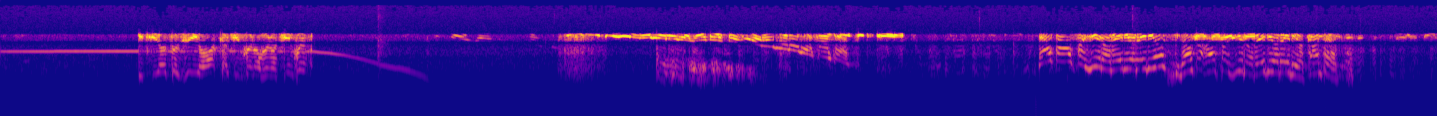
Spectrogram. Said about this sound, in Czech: On spolu se svým signálem vysílá takový ten rachot kompresorový a o to si snižuje vlastně odstup signálu šum. Jo, ačkoliv se to zdá, že je to účinný, tak naopak. No ale to je jeho věc.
